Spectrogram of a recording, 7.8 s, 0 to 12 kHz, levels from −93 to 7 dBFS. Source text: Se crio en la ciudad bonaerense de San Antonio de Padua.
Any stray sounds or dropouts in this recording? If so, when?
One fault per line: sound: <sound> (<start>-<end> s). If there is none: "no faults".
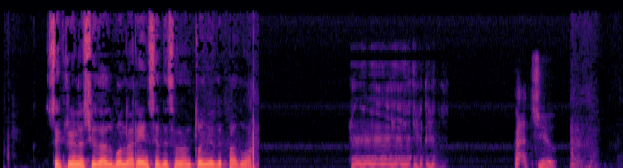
sound: laugh (4.3-5.6 s)
sound: sneeze (6.4-7.0 s)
